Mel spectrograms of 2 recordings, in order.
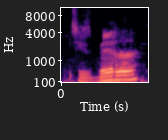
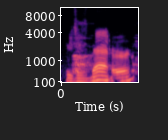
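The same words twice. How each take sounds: First: "better" with a clear short e; better, said right. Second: "better" with the vowel pushed toward butter. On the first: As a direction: say "better" as bet-ter, open e. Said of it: "let me do this". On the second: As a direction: say "better" with an a-like vowel, almost "batter". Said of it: "And this is butter". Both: Shown as a demonstration.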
